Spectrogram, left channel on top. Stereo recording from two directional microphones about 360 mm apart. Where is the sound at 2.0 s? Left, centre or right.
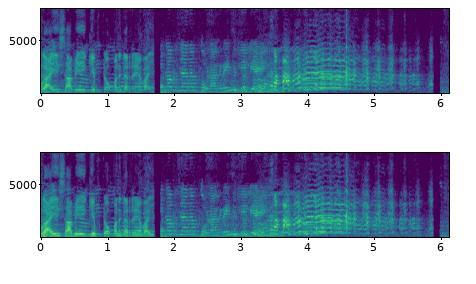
Left.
